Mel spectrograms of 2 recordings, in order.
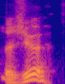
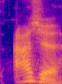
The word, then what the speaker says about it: Azure: i i immediately pronounced it the way you pronounce your name i thought oh this is called azure um and then i heard satya nadella refer to it and and he said azure and i thought okay i've got that wrong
